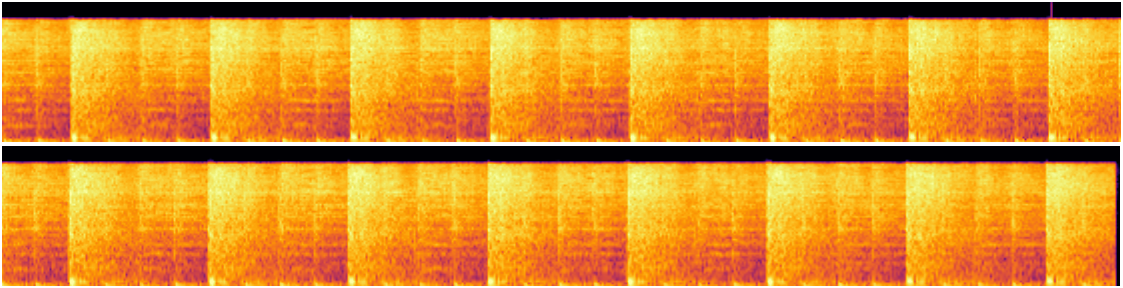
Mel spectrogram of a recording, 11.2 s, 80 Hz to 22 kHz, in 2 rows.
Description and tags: metal drums 4 doubletime
metal drums doubletime
doubletime, drums, metal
